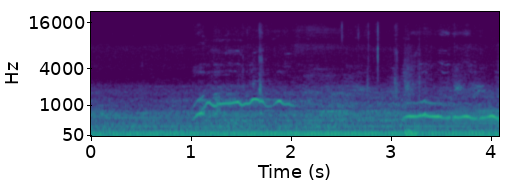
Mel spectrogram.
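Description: A young child's drawn-out, wavering vocal sounds: a high one held for about a second, then a lower one starting near the end. Under them runs a steady low rumble.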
